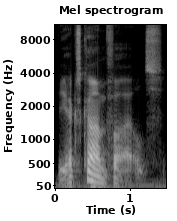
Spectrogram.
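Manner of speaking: slow, drawn-out announcer greeting; show host intro. Acted. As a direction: welcome them like a TV host. Streamer's drawn-out show opener.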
